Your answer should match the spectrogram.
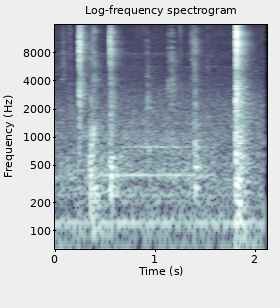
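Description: A metal utensil clinking against a sauté pan on the stove: a few sharp knocks, the last, near the end, the loudest, over a steady low hum.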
